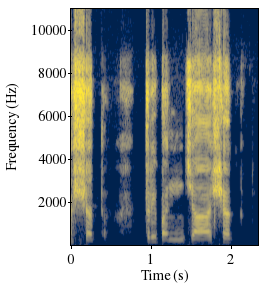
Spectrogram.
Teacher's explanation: शत तालव्य शकार का ध्यान रखेंगे, तकार हलंत है तो वहीं रुक जाएंगे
